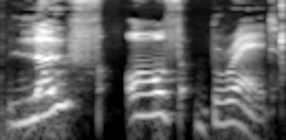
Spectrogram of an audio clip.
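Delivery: slowly drawn-out clue; slow quiz phrase. Shown as a demonstration. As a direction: say it slowly for the class. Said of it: "I'm going to say my first one".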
